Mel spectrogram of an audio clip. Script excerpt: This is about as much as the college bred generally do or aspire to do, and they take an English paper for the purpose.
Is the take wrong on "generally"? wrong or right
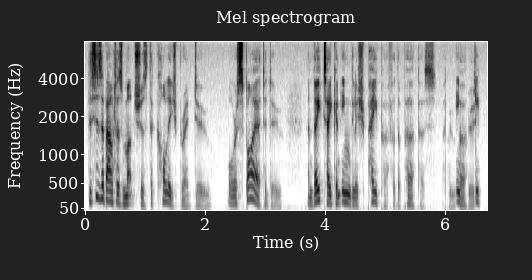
wrong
